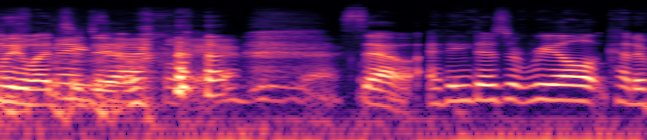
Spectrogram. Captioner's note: chuckles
